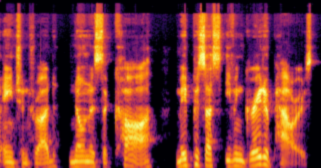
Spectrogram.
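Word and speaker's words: Qah: Some ancient Hrud, known as the Ka, may possess even greater powers, capable of wielding time warping abilities on a massive scale. And that's spelled Q-A-H, the Ka.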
